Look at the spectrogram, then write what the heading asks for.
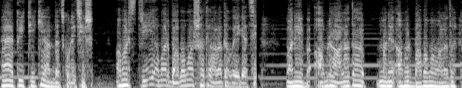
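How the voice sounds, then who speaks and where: A man's voice: on the high side, steady tone, brisk, far from the mic, music in the background, natural voice. A man voicing a young married office worker in a cartoon, impatient, troubled and complaining in his frustration. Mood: troubled, upset. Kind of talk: cartoon dialogue acting.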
